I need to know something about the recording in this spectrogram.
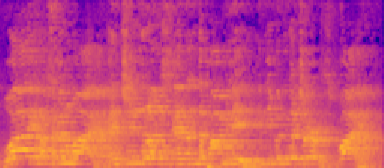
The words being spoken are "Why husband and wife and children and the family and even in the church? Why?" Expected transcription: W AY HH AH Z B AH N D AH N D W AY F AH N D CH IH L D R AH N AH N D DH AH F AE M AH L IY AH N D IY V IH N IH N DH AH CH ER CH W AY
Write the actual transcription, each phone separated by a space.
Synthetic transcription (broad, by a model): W AY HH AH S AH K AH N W AY AH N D CH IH L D R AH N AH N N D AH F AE M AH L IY AH N D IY P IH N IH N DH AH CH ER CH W AY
